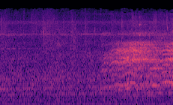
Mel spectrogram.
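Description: A long, wavering shout rising out of steady background noise about one and a half seconds in, loud and high, still going at the end.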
